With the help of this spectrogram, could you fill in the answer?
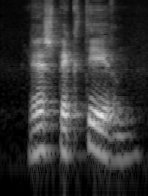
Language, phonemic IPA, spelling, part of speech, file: Dutch, /rɛspɛkˈterə(n)/, respecteren, verb, Nl-respecteren.ogg
- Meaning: to respect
